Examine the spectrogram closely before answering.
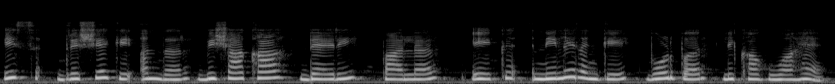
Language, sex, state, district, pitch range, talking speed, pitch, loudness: Hindi, female, Uttar Pradesh, Ghazipur, 240-280 Hz, 115 wpm, 255 Hz, -23 LUFS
